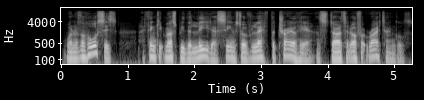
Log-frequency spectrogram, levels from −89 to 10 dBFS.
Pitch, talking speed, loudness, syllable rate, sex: 110 Hz, 275 wpm, -17 LUFS, 6.2 syllables/s, male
